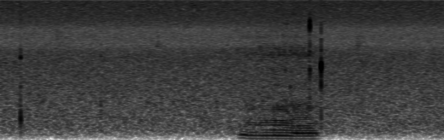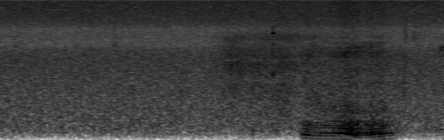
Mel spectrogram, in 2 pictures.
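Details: Akita dog snoring while asleep: two loud, buzzing snores with long quiet gaps between them.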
